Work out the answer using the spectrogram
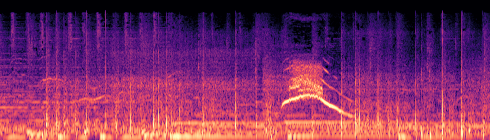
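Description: Aerial fireworks bursting in a rapid run of sharp bangs and crackles, heard under background music with long held bass notes. About four seconds in, a whistling tone rises and then falls away over about a second.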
